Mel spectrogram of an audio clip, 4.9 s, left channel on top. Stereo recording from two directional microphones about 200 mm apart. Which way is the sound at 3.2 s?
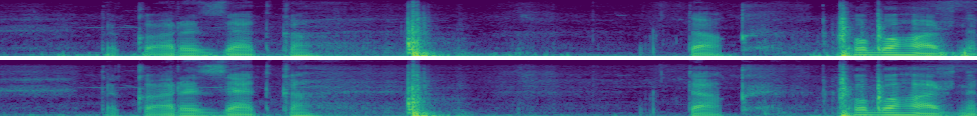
10° left (ahead or behind).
